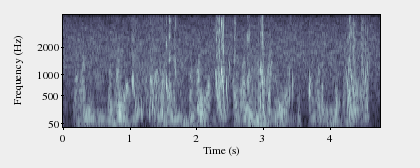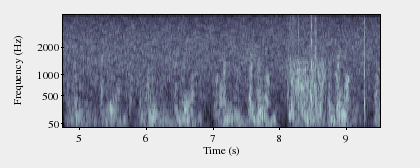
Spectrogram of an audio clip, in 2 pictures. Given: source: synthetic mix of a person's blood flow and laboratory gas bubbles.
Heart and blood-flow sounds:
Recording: Doppler ultrasound of blood flow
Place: precordium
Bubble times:
1.00-1.73 s: bubbles
2.23-2.62 s: bubbles
2.73-3.17 s: bubbles
3.36-3.48 s: bubbles
3.66-3.98 s: bubbles
4.22-4.61 s: bubbles
8.10-8.70 s: bubbles
9.25-9.31 s: bubbles
From the record:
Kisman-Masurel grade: 332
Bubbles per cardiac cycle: rolling drumbeat, 9 or more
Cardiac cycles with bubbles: 50 to 99%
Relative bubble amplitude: moderate (0.250 to 0.450)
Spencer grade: 3 (all of the cardiac periods contain showers or single bubble signals, but not dominating or overriding the cardiac motion signals)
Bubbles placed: only in the low amplitude regions of the cardiac cycle

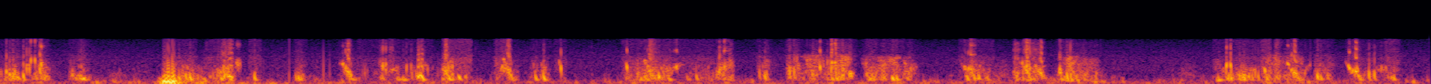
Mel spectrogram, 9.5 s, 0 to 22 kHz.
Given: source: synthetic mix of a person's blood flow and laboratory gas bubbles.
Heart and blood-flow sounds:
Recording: Doppler ultrasound of blood flow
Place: subclavian vein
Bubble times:
0.00-0.35 s: bubbles
0.47-0.63 s: bubbles
1.15-1.33 s: bubbles
1.39-1.62 s: bubbles
1.67-1.76 s: bubbles
1.97-2.06 s: bubbles
2.27-2.91 s: bubbles
2.96-3.16 s: bubbles
3.31-3.48 s: bubbles
3.54-3.79 s: bubbles
4.16-4.92 s: bubbles
5.06-5.17 s: bubbles
5.25-5.74 s: bubbles
5.76-6.13 s: bubbles
6.41-6.65 s: bubbles
6.76-7.00 s: bubbles
7.05-7.36 s: bubbles
8.10-8.92 s: bubbles
8.98-9.36 s: bubbles
From the record:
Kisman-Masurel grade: 343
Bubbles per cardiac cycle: rolling drumbeat, 9 or more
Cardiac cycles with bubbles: 100%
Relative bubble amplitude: loud (0.450 to 0.775)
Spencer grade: 3 (all of the cardiac periods contain showers or single bubble signals, but not dominating or overriding the cardiac motion signals)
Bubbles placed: anywhere in the cardiac cycle

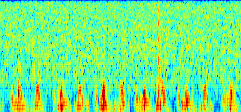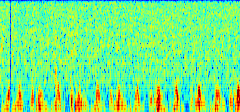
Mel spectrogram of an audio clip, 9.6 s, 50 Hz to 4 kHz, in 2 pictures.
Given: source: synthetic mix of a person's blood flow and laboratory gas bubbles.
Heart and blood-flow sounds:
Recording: Doppler ultrasound of blood flow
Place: precordium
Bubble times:
3.09-3.25 s: bubbles
5.91-5.96 s: bubbles
6.20-6.29 s: bubbles
From the record:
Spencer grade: 2 (many but less than half of the cardiac periods contain bubble signals, singularly or in groups)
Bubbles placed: anywhere in the cardiac cycle

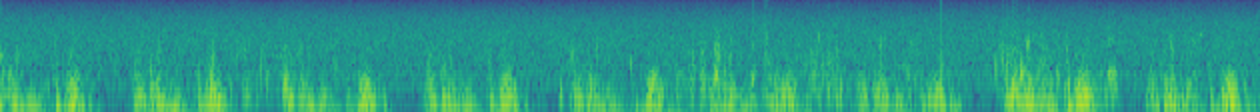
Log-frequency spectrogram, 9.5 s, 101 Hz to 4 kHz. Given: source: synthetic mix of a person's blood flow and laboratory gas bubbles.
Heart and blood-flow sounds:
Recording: Doppler ultrasound of blood flow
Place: precordium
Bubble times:
0.00-0.10 s: bubbles
1.68-2.30 s: bubbles
2.48-2.55 s: bubbles
4.17-4.34 s: bubbles
4.70-4.77 s: bubbles
5.62-5.87 s: bubbles
6.10-6.40 s: bubbles
6.79-7.13 s: bubbles
7.42-8.00 s: bubbles
8.18-8.40 s: bubbles
8.75-8.83 s: bubbles
8.90-9.04 s: bubbles
From the record:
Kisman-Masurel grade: 232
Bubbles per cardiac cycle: several, 3 to 8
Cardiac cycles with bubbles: 50 to 99%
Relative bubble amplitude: moderate (0.250 to 0.450)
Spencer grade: 3 (all of the cardiac periods contain showers or single bubble signals, but not dominating or overriding the cardiac motion signals)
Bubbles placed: only in the low amplitude regions of the cardiac cycle

